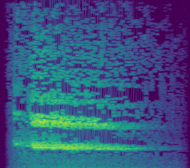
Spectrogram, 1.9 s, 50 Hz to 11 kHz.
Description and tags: A car screeching to a halt on pavement
Original recording: "Tire Squeaking" by RutgerMuller, cc-0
